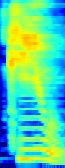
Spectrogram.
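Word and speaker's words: queue: اخي زي الكلمه دي كلمه كيو ليه معناه طابور نطقها زي اول حرف بس يعني كان الحروف الثانيه دي كلها ملهاش لازمه طب حاطينها وبتقرفونا بها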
